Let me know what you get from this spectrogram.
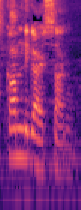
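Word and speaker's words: Comme des Garçons: this in size nine it's actually pronounces converse come to guard son now you know so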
